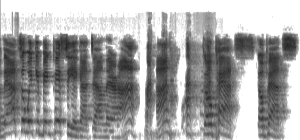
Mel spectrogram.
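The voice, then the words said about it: Exaggerated Boston accent. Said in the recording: “your Boston accent comes out in very specific words like Florida ... Did you have to try to unlearn the Boston accent?”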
